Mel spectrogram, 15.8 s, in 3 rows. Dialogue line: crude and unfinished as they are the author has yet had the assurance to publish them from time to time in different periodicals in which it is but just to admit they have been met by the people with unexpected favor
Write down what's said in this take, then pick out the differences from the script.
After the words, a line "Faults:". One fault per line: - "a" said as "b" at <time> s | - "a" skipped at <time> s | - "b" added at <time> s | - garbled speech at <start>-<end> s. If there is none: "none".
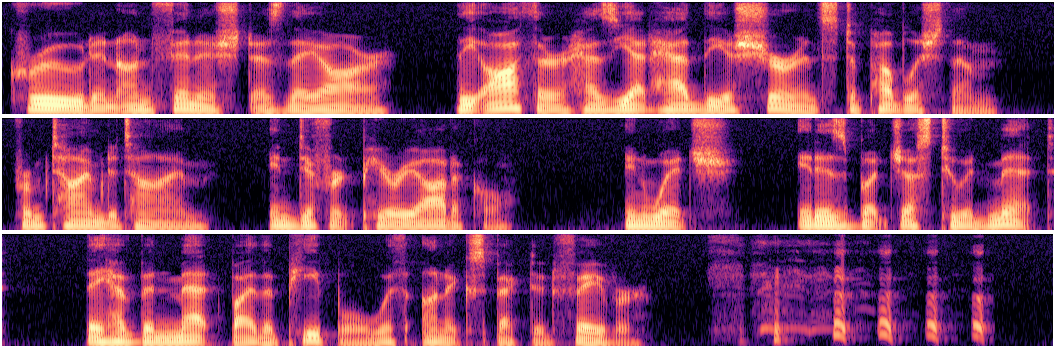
crude and unfinished as they are the author has yet had the assurance to publish them from time to time in different periodical in which it is but just to admit they have been met by the people with unexpected favor
Faults:
- "periodicals" said as "periodical" at 7.0 s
